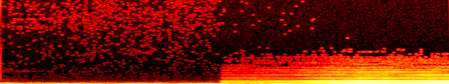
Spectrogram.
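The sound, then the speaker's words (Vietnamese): A ship's horn sounds as the ship leaves port: a deep, steady, tonal blast enters over a low rumble partway through and holds unbroken to the end. “Tiếng còi tàu lại rít lên lần nữa, rồi chiếc tàu từ từ rời bến”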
